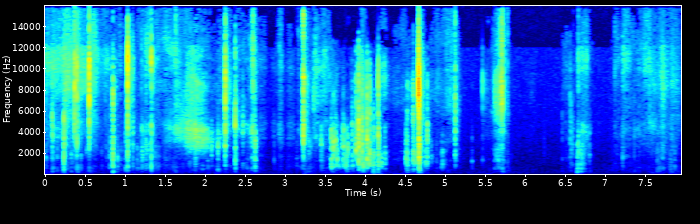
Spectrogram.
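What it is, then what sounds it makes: Crumpled glossy magazine pages. Long-nailed fingers turn the crinkled glossy pages of a crumpled paper magazine lying open. The result is quiet, bright crackles and rustles: a dense run of sharp crinkles and short crunches with brief silent gaps, little low end, and no lingering ring.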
